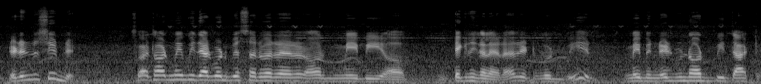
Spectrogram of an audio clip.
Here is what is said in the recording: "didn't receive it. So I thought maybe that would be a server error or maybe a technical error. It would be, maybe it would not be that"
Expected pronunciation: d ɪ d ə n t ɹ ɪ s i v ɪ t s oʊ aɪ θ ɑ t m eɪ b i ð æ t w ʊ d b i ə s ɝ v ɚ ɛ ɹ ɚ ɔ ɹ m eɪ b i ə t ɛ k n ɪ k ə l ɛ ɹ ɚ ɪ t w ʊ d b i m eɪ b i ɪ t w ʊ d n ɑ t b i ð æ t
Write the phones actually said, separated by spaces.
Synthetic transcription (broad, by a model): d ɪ d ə n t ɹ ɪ s i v ɪ t s oʊ aɪ t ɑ t m eɪ b i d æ t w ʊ d b i ə s ɝ v ɚ ɛ ɹ ɚ ɔ ɹ m eɪ b i ə t ɛ k n ɪ k ə l ɛ ɹ ɚ ɪ t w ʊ d b i m eɪ b i ɪ t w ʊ d n ɑ t b i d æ t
